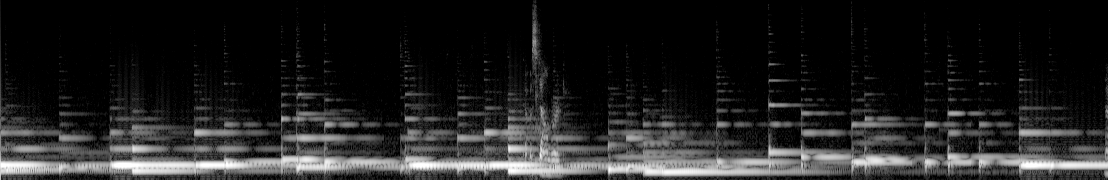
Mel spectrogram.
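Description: Stoney End double strung harp played slowly and unhurriedly: left-hand fifths plucked in the lower range ring on beneath single notes plucked higher up by the right hand, each note sounding cleanly and left to sustain.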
